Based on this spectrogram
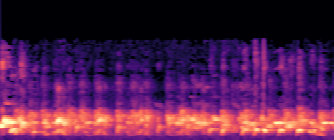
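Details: Bulbul's uninterrupted warbling, a busy, scratchy stream of chirps and twittering notes throughout, with a faint hum beneath.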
